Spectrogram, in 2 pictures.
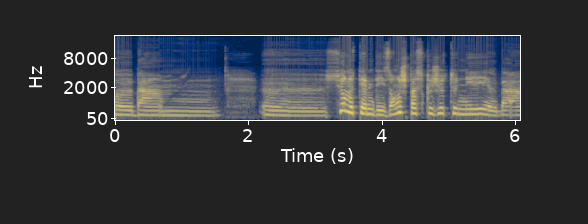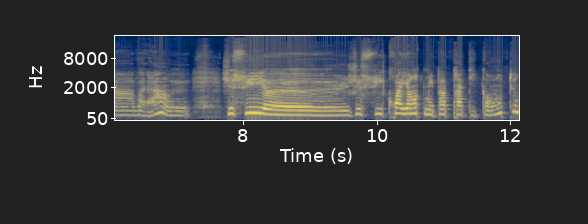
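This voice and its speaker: A woman's voice: on the low side, dark tone. A middle-aged or older woman chatting casually in a craft vlog, hesitant and often searching for her words. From Portuguese descent. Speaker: craft video creator.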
